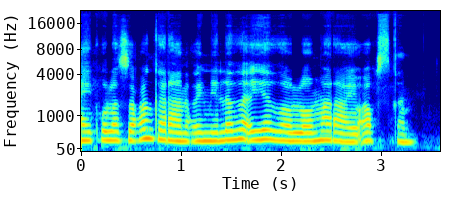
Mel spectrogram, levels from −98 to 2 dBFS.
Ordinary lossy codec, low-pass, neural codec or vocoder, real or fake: none; none; codec, 44.1 kHz, 2.6 kbps, SNAC; fake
